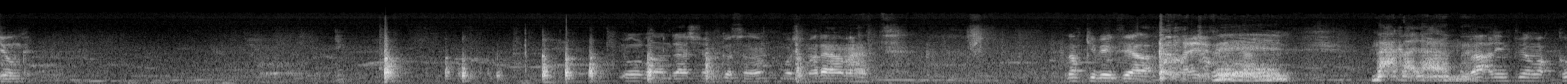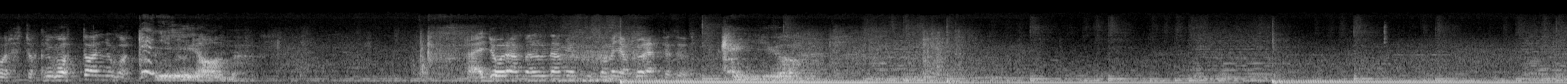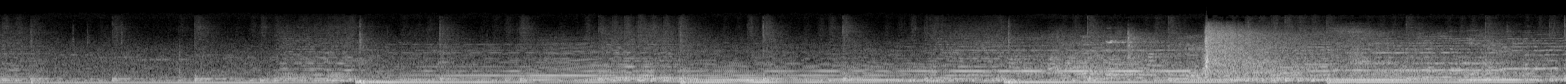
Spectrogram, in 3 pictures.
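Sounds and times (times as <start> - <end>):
background music with low bass: 19.0 - 47.0
sharp knocks: 43.4 - 44.7.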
